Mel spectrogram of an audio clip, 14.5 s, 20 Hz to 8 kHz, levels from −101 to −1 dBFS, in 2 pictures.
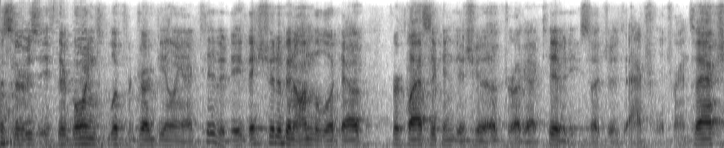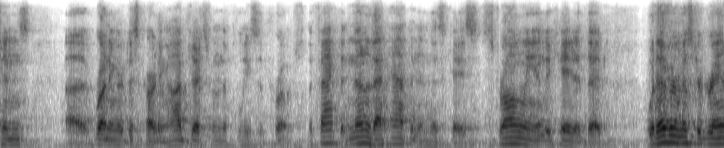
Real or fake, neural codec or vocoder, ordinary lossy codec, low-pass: fake; codec, 16 kHz, 16 kbps, FreqCodec, larger model; Opus, 16 kbps; 7.2 kHz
